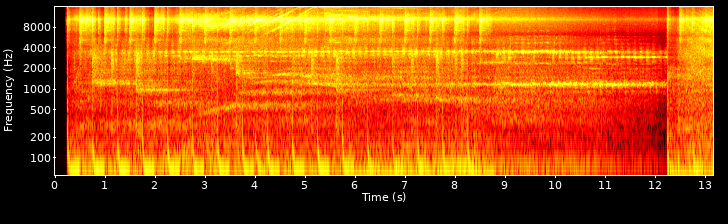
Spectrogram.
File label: Thunder in Space; Alien Soul; Shoot in Space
